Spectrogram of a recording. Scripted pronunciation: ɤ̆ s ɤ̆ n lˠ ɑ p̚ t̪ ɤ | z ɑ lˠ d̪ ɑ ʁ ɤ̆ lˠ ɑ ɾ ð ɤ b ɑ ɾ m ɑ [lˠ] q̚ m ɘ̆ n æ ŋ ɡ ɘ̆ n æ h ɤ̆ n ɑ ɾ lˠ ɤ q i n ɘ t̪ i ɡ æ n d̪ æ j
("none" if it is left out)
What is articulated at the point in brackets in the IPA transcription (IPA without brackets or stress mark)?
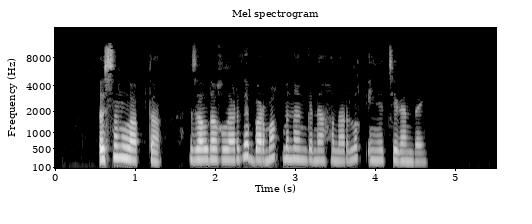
none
